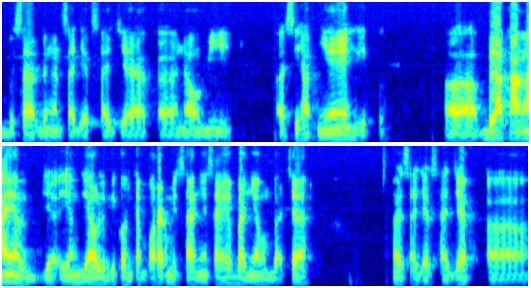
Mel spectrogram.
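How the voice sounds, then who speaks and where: The man's voice is very deep and low, delivered in a monotone with flat intonation. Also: moderate pace. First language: Bugis (speaking Indonesian). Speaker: poet. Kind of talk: panel discussion. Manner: halting, many fillers.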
